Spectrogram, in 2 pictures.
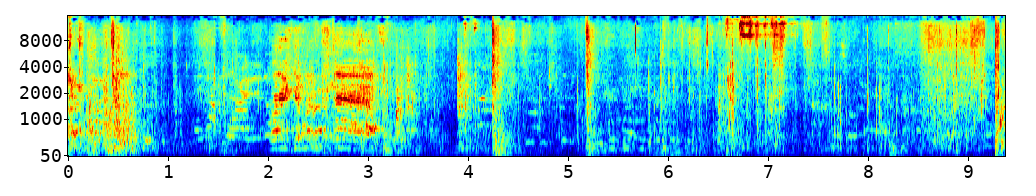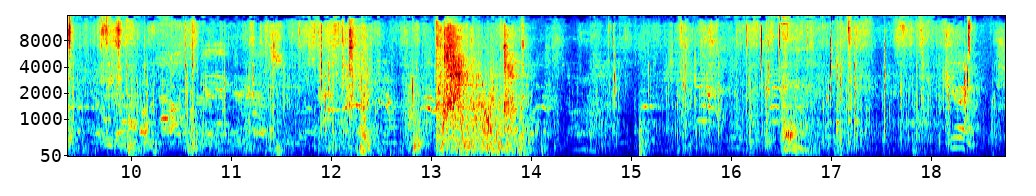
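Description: A body thuds onto a ring mat.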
